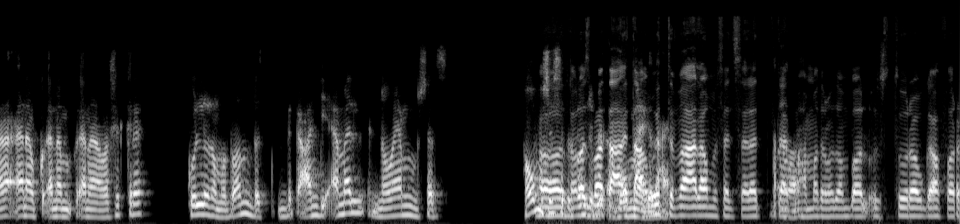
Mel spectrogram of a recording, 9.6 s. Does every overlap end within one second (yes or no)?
no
